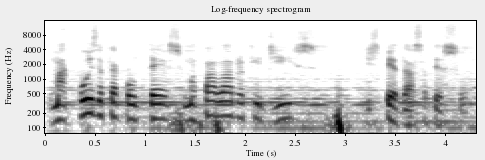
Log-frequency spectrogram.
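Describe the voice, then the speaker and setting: A man with a Brazilian Portuguese accent preaching an Easter Sunday sermon in a church, swinging between loud emphatic bursts and low quiet asides. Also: moderate pace. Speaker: pastor. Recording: live church audio with faint music.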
